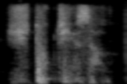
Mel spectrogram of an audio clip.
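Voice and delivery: whispered instruction. Shown as a demonstration. Preacher coaching the congregation, whispered. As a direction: say it under your breath.

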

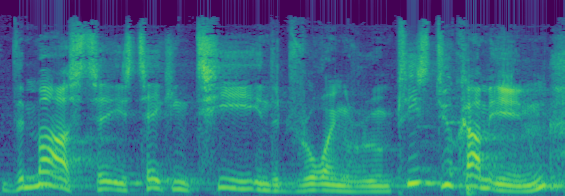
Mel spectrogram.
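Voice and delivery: put-on stately British accent, slowing into a grand welcome; comic British butler ushering in a guest. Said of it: "inevitably with a British accent".

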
